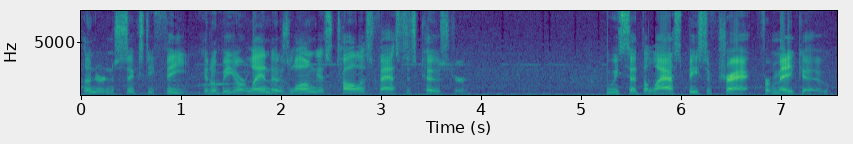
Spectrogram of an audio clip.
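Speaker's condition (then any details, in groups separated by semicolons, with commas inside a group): No condition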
